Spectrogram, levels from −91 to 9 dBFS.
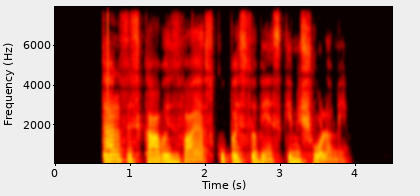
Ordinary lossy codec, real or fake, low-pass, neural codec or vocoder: none; real; none; none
